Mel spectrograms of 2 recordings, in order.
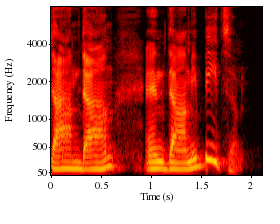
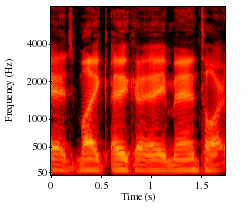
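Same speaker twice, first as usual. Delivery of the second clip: low voice, very slow, words drawn out; 4 semitones lower than usual. Retelling the voicemails a guy left a friend: imitating Mantar. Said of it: "He's like".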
